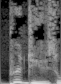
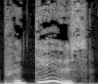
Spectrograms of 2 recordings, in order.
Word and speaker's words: produce: 后面的这个 local produce，我们知道 produce 像我的这种发音，重音在后面的话，通常它是一个动词。 – 哎，动词，是的啊。如果呢这个词它念成了 produce，它变成了名词，表示一个农产品。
